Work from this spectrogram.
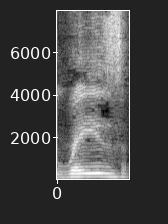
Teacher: Now this word is a bit unusual because even though it is spelled with an S, it's pronounced with a voiced Z. Raise. So we say I raise with a voiced Z ending, and he raises raises.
